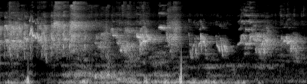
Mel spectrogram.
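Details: Happy pet budgerigar chattering: a loud, continuous, slightly harsh warble of squawks and high chirps, with a few sharp clicks in between.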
